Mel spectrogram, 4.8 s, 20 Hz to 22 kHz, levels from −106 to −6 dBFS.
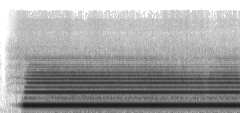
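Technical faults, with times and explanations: No technical faults detected anywhere in the audio.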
